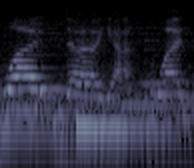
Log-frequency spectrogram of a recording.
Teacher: That t at the end of the word what is going to change to a d sound. · This is really typical of American English, where a T that's surrounded by vowel sounds is going to change to a D.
